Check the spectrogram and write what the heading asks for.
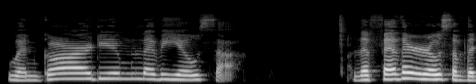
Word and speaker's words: Wingardium Leviosa: Wingardium Leviosa, he shouted, waving his long arms like a windmill. You're saying it wrong, Harry Hermione heard Hermione snap. It's Wingardium Leviosa. Make the gar nice and long you do it then, if you're so clever, Ron snarled.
